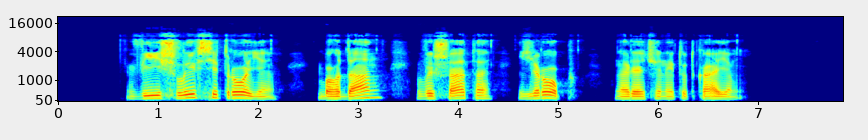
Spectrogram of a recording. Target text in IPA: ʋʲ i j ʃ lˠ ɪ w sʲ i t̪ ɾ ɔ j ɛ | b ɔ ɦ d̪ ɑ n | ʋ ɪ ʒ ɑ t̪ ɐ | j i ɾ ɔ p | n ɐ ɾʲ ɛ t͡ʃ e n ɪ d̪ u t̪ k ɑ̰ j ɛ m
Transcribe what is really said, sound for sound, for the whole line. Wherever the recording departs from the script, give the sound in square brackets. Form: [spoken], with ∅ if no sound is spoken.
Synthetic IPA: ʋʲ i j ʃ lˠ ɪ w sʲ i t̪ ɾ ɔ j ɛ | b ɔ ɦ d̪ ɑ n | ʋ ɪ [ʃ] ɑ t̪ ɐ | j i ɾ ɔ p | n ɐ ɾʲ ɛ t͡ʃ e n ɪ [t̪] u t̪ k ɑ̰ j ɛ m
